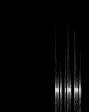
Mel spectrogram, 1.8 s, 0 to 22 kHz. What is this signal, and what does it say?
Morse code, heard as a keyed tone, about 51 wpm, 700 Hz. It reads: NAN
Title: USA Common Names - Max 3 Letters - 50wpm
